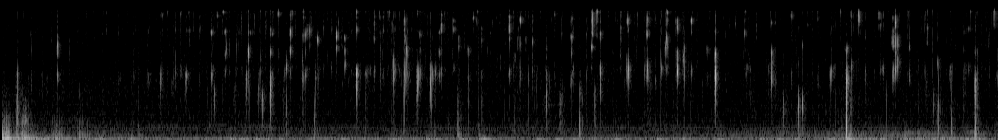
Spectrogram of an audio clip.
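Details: Aliska the cat eating beef-flavoured Friskies wet food indoors: a steady run of sharp, wet clicks and smacks from chewing and biting, densest in the first seconds, over a low constant room hum.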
